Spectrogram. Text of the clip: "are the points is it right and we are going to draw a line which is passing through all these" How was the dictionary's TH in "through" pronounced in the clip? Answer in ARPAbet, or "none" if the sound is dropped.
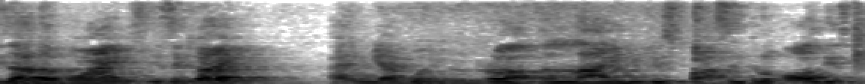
T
